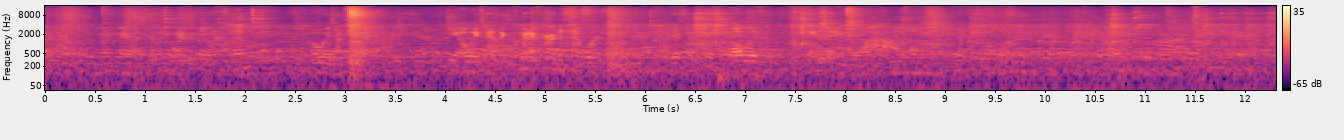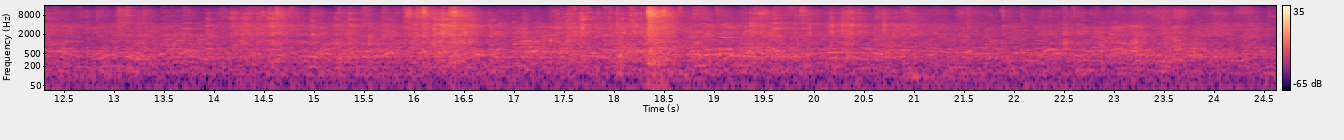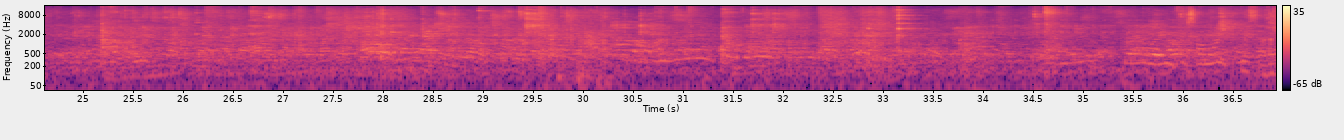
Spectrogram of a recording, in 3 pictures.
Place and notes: Central LA, Los Angeles, Kalifornien, USA - canter's deli
canter's deli, late lunch time. customers, cutlery and dishes..
22 January 2014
